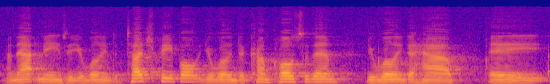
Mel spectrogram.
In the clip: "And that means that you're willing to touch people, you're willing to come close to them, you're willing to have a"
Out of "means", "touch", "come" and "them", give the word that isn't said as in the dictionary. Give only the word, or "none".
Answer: none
